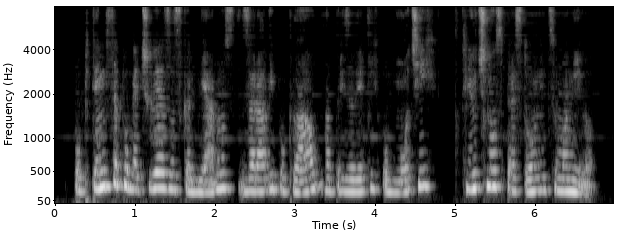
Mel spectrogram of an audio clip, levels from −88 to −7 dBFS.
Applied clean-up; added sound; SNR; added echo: neural mask model DeepFilterNet 3.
